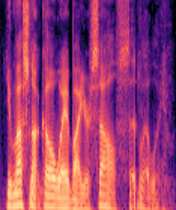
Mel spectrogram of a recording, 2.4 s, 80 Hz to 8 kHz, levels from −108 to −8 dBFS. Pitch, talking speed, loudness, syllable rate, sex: 100 Hz, 230 wpm, -19 LUFS, 5.1 syllables/s, male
